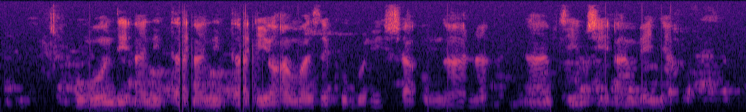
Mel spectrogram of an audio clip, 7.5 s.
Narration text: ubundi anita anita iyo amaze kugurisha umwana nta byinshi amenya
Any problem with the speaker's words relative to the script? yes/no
no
